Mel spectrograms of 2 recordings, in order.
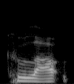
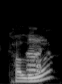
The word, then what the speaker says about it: kalua: You've got the lunch plate kulau. No, that's pork. Pronounce it for me. Kalua. Kalua. Yeah, straight up kalua.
